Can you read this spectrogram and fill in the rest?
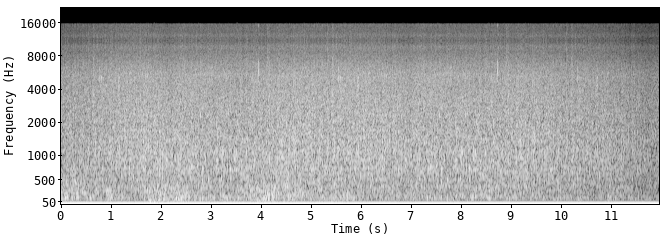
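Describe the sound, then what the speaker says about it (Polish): A waterfall in the video game Gothic 2 pours as a loud, steady broadband rush of falling water that continues unbroken throughout, with no voices over it. "Nie chciałem nic mówić w czasie tego wodospadu, bo ledwie siebie słyszę"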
